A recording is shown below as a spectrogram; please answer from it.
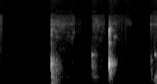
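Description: Near silence broken by two short soft knocks, a little under a second apart.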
